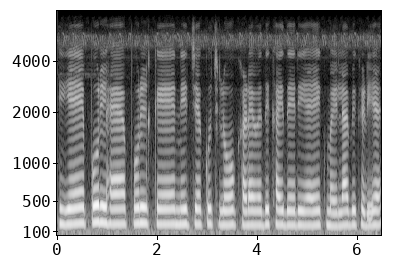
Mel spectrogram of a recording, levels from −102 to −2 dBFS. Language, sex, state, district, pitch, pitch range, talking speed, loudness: Hindi, female, Rajasthan, Bikaner, 195 Hz, 185-200 Hz, 175 wpm, -15 LUFS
